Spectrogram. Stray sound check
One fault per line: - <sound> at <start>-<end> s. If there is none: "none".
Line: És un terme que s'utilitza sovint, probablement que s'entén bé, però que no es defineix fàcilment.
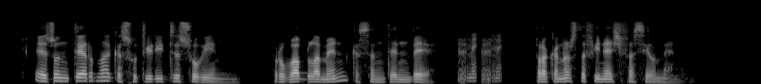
- laugh at 4.6-5.0 s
